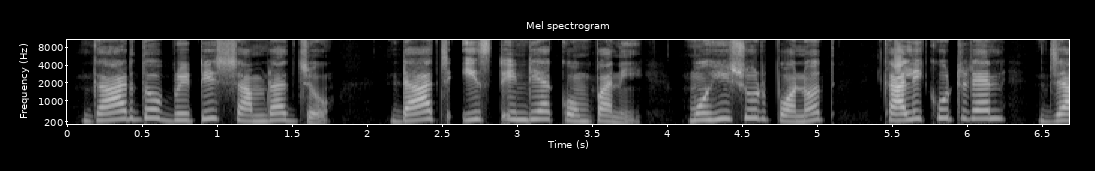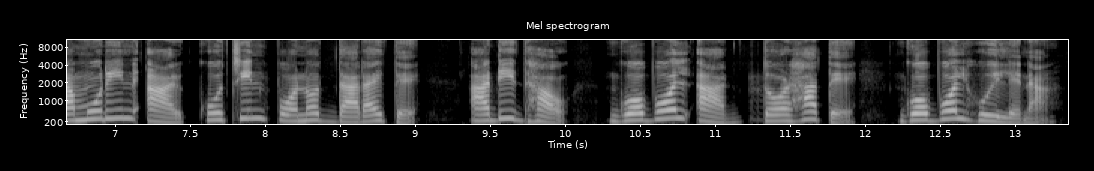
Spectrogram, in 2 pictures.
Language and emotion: Santali, neutral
